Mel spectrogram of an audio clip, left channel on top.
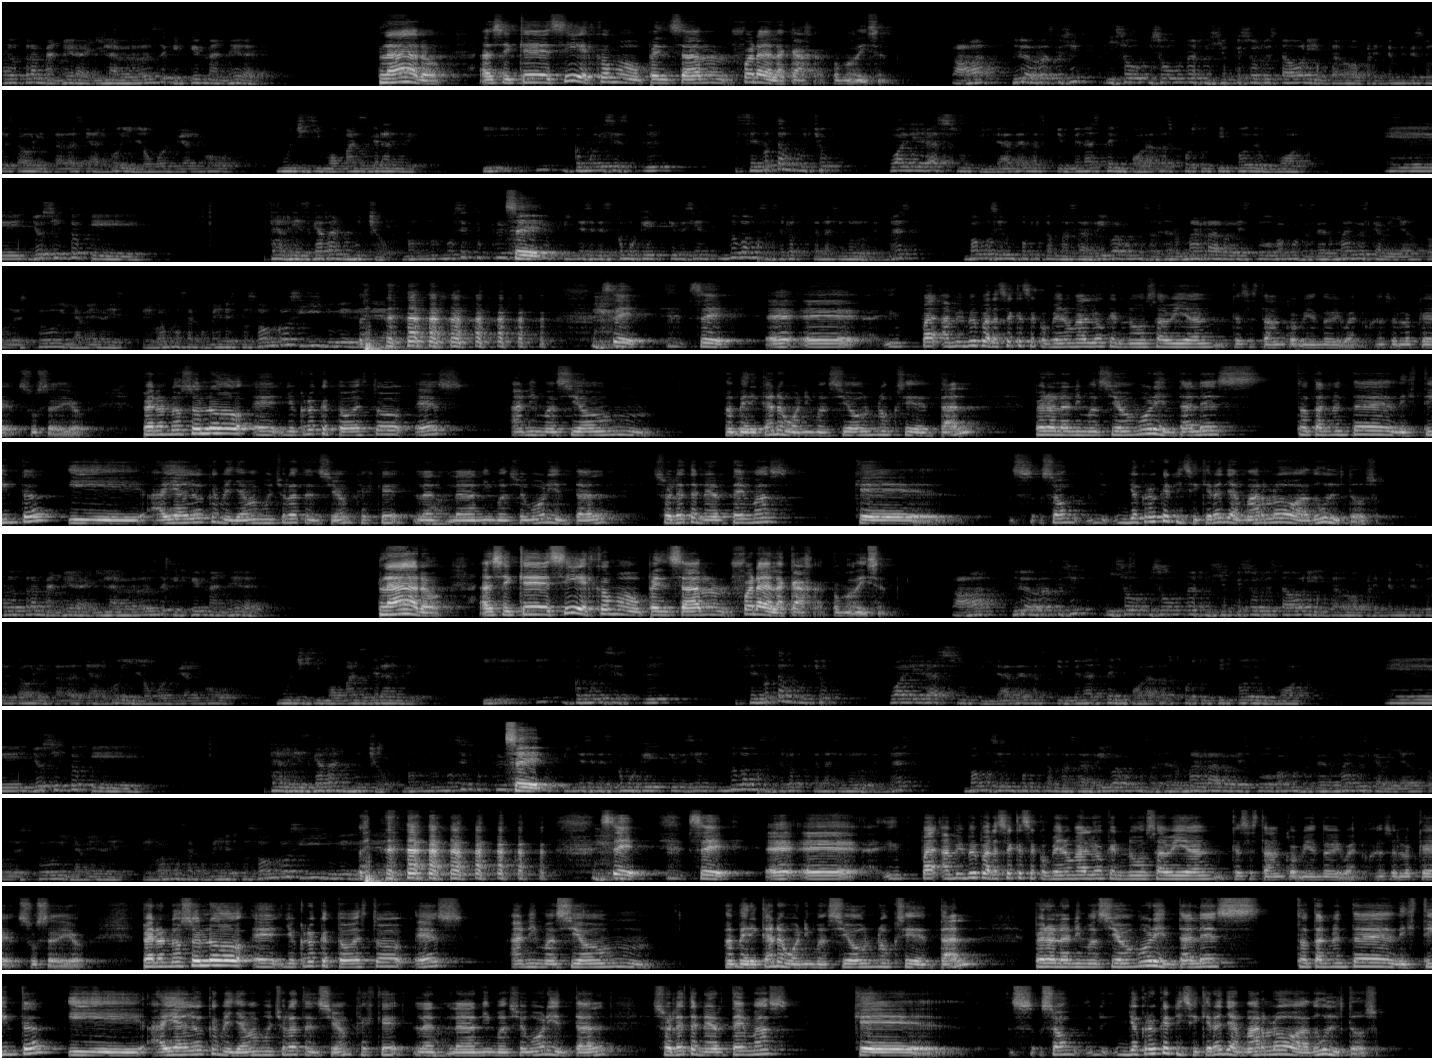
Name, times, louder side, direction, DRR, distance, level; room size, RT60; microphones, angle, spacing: voice 1, 0.0-2.6 9.5-16.6 17.0-18.5 19.1-20.9 21.6-22.6 23.2-27.3 28.1-30.0 31.2-37.7 38.2-46.8 47.1-47.3 48.8-49.2 75.7-75.9, equal, 20° left, 7.1 m, -41 dB
voice 2, 3.8-4.4 4.8-8.8 33.6-34.0 46.5-49.3 49.6-50.2 50.5-58.0 58.6-61.8 62.3-63.7 64.4-66.9 67.5-69.7 70.2-77.6 78.0-79.3 80.0-81.0 81.6-85.3, right 4 dB, 55° right, 1.5 m, -24 dB
28.5 x 17.0 x 10.0 m
head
